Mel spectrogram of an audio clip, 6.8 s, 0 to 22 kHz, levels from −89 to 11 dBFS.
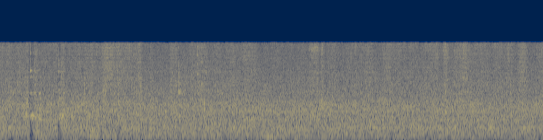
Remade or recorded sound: recorded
